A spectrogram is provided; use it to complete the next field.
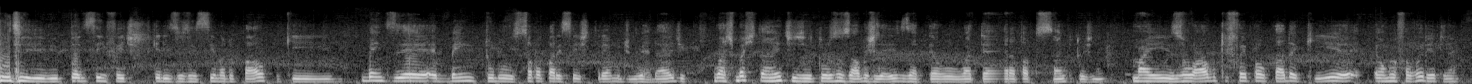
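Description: At a moderate pace, a man speaks in a monotone, flat intonation at a fairly high pitch, with noticeable background noise. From Brazil, Rio de Janeiro. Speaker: podcast guest, listener. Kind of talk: casual chat.

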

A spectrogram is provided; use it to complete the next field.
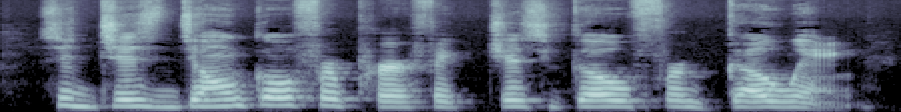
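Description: This is a very clean recording with a silent background. The speaker is a woman with an American accent. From Los Angeles and Mexico. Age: 30s. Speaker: entrepreneur. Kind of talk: interview. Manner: animated.

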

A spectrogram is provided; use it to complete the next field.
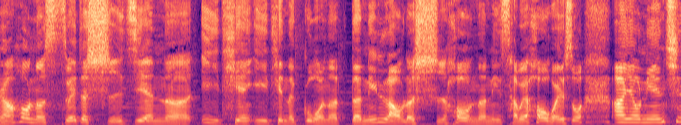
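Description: A man talks at a fairly slow pace in a fairly high pitch, with ordinary pitch variation. His tone is animated. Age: 40s. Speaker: podcast host. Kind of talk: solo monologue. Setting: indoors with air conditioning.

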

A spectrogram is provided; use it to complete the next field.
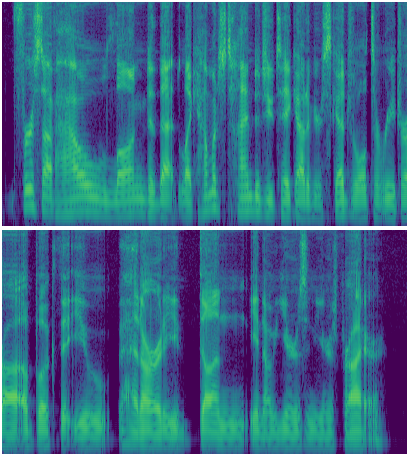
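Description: This is a man speaking. He keeps a moderate pace. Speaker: podcast host. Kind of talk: interview. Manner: halting, filler-heavy.

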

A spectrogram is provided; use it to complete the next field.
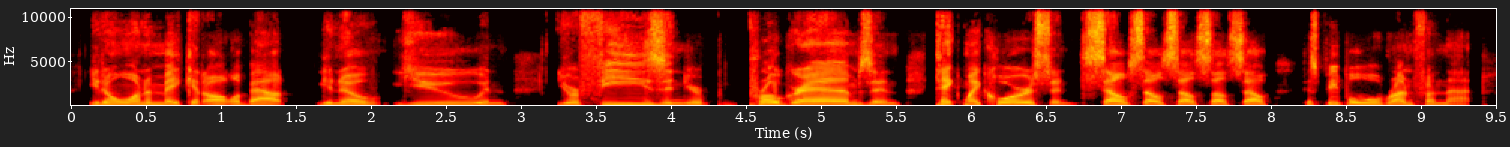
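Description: A woman with a Californian accent speaks at a medium pitch and moderate pace, her tone dark and mellow and her intonation fairly even. The sound is dry and close with no echo, over a quiet background. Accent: Californian American. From US, Los Angeles, California. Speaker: business coach. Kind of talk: interview.

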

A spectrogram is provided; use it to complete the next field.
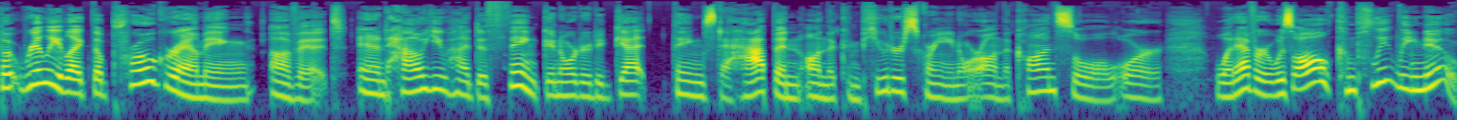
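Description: A woman's fairly low, cheerful voice with very wide pitch swings, a moderate pace and hardly any pauses, dry and close with no echo, on a very clean recording with a silent background. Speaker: voiceover artist. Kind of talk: casual interview chat. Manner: laughs often, cheerful.

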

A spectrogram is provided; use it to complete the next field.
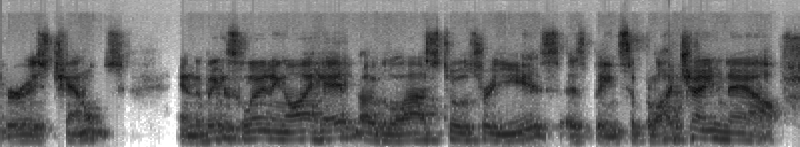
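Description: A man talks at a fairly quick pace. He has a New Zealand accent. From New Zealand, Wellington. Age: 60s. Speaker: logistics executive. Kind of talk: interview conversation.

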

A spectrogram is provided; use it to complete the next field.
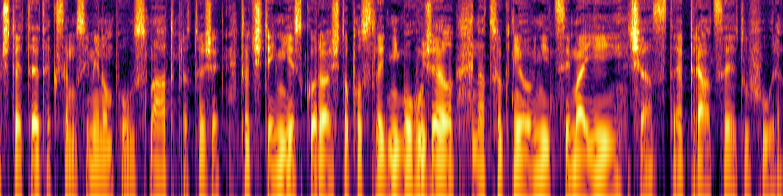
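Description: A fairly low-pitched man's voice, monotone and flat, dry and close with no echo. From South Bohemia, České Budějovice. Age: 50s. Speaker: library director. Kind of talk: radio interview. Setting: director's office.

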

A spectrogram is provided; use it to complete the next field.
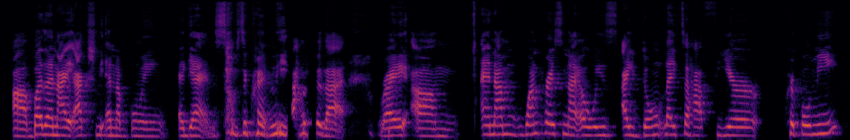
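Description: A woman talks at a fairly slow pace in an ordinary speaking voice. Her pitch is fairly high and her intonation fairly even. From Canada. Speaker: tech entrepreneur. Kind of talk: interview. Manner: many filler words.

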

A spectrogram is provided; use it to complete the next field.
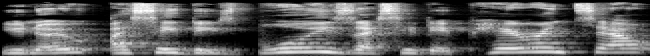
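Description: In an Australian accent, a woman talks at a moderate pace with a bright, sharp tone. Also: very clean recording, silent background. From Australia, Western Sydney. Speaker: community leader and sports founder. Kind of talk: interview conversation.

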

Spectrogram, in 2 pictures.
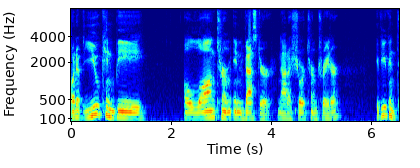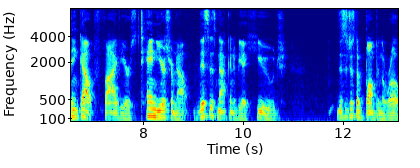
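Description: A man with a plain, everyday voice speaks at a fairly slow pace and medium pitch, with ordinary pitch variation. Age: 40s. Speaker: financial advisor. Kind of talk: casual chat.

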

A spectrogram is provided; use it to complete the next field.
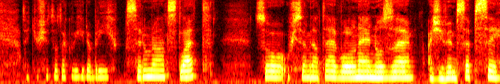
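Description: A woman with a medium-pitched voice speaks at a fairly slow pace in a dark, mellow tone, her intonation flat and monotone while her loudness swings widely, on a very clean recording with a silent background. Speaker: sled dog racer. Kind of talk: interview.

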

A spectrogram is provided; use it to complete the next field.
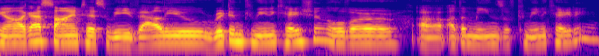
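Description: A man at a medium pitch and moderate pace, a plain, everyday voice with ordinary pitch variation, on a very clean recording with a silent background. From Canada. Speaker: geologist and podcaster. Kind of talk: interview. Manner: casual with many fillers.

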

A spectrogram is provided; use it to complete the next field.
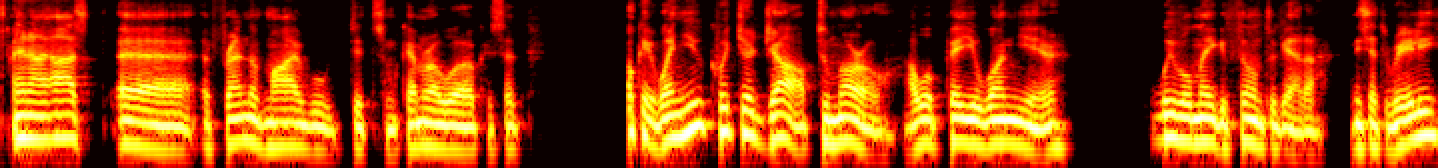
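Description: A man talks at a moderate pace and a medium pitch, with very wide pitch swings. The sound is dry and close, with no echo. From Netherlands, agricultural region. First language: Dutch. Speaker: documentary maker. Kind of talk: interview. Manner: halting.

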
